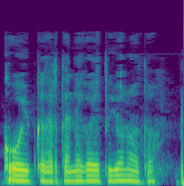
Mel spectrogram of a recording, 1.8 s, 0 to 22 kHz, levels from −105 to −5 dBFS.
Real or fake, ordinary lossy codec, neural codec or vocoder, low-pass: real; AAC, 48 kbps; none; 10.8 kHz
